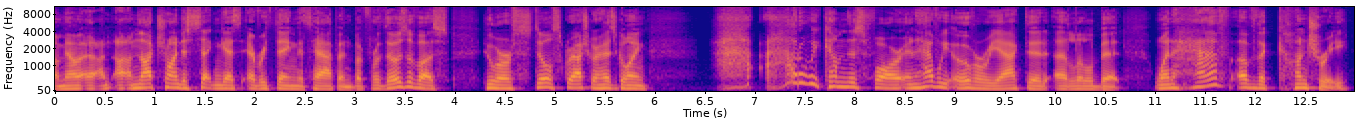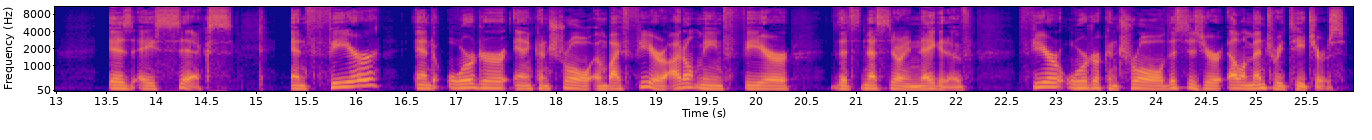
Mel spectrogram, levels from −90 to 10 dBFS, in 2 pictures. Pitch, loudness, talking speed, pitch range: 130 Hz, -21 LUFS, 160 wpm, 115-145 Hz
